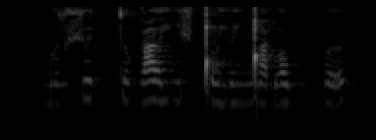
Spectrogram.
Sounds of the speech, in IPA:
ɡozʃø tːoɡɑɐ̯ jiʃ ǃujʉjŋ͡ǃɑɡɔw pːɵ

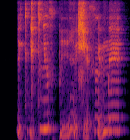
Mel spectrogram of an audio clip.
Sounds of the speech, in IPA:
ḭtʲɡḭtʲlʲuθ pḭ ɦḛɕḛθ lḛme

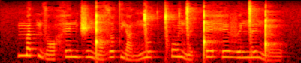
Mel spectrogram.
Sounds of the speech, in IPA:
ma˥tnzɔ˩ he˥ nd͡ʒɪ˥ŋ͡ǃɪ˩ zˤu˥tja˩nŋ͡ǀu˥t ǀʰo˥ŋ͡ǀɪ˩ǃe˥he˥ ve˥ŋ͡ǀɪ˥ ŋ͡ǃo˩

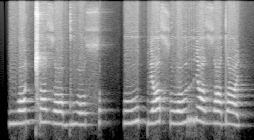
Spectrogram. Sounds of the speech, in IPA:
wɒɡ͡ǁizˤo ɡusˤ | o besˤ worizˤodˤi

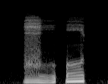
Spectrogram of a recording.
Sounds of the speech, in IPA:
ɣu˨˩˦ʔo˦˥t̚

